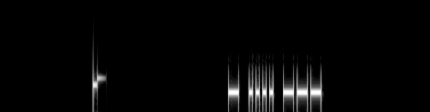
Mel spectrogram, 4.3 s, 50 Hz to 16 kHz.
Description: Morse code, heard as a keyed tone, about 36 wpm, 700 Hz. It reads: THO
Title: Top Three Letter Combinations in Words 35wpm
